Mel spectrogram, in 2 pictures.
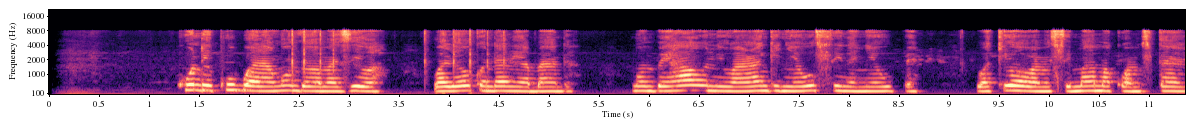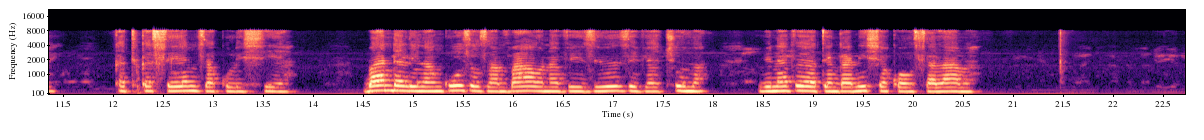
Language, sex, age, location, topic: Swahili, female, 18-24, Dar es Salaam, agriculture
